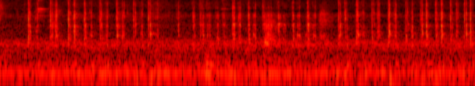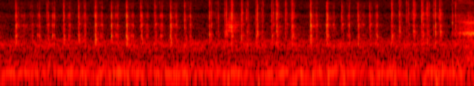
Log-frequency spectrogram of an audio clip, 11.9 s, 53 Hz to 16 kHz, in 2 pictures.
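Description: Gazzew Boba U4 silent tactile switches being typed on, a steady stream of soft, muffled key presses with dense rapid clicks running throughout, close and alone with no talking.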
